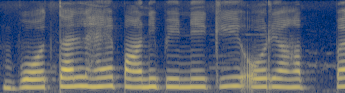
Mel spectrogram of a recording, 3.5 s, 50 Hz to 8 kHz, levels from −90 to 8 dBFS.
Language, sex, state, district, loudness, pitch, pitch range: Hindi, female, Bihar, Katihar, -16 LUFS, 260 Hz, 250-270 Hz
